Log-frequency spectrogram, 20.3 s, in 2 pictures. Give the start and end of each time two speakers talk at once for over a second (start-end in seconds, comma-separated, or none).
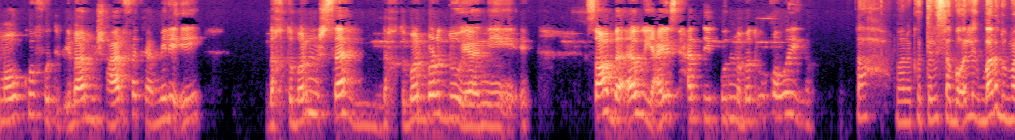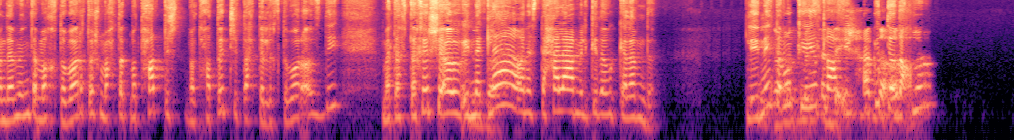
17.7-19.4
